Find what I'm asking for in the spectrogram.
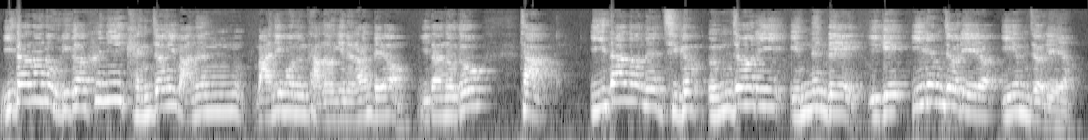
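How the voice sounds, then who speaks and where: Male pronunciation teacher, fairly high voice, slightly distant from the mic, patient drills. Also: sing-song, normal speed. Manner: explains patiently and models words by repetition. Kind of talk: pronunciation lesson. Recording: echoey room, voice a bit off-mic.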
